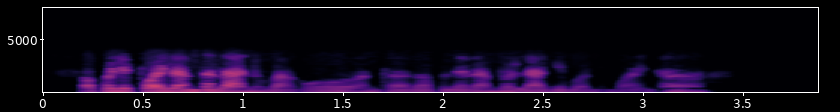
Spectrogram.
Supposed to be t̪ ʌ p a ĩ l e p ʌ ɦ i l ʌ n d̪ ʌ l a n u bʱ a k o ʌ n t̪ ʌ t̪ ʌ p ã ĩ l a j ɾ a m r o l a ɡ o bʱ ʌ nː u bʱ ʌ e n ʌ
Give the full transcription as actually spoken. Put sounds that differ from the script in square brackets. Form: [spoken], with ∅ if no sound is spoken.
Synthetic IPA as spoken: t̪ ʌ p a ĩ l e p ʌ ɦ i l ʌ n [t̪] ʌ l a n u bʱ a k o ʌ n t̪ ʌ t̪ ʌ p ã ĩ l a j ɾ a m r o l a ɡ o bʱ ʌ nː u bʱ ʌ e n ʌ

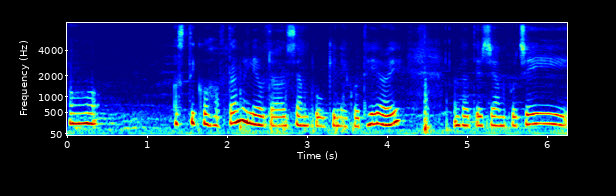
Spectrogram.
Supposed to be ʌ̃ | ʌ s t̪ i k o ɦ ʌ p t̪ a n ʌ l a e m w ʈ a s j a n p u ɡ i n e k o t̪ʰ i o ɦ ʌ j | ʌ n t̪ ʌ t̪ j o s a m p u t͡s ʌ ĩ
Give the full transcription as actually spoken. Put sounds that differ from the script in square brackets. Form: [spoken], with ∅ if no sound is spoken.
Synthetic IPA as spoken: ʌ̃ | ʌ s t̪ i k o ɦ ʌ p t̪ a [m] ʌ l [e] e [∅] w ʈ a s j a [m] p u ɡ i n e k o t̪ʰ i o ɦ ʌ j | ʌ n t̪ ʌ t̪ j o s a m p u t͡s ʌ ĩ

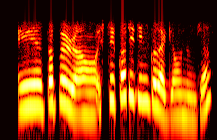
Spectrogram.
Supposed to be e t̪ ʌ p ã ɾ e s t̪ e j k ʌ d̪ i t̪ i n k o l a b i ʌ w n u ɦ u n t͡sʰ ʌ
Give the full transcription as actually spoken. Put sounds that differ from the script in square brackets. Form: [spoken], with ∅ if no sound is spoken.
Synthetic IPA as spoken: e t̪ ʌ p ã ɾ e s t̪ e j k ʌ [t̪] i [d̪] i n k o l a [ɡ] i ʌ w n u ɦ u n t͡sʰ ʌ

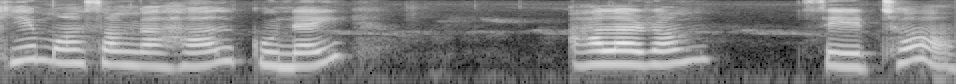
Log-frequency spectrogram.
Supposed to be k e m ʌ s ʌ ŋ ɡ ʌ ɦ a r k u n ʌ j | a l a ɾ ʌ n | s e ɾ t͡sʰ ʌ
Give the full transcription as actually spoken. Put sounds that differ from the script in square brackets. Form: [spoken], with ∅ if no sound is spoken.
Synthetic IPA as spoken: k e m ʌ s ʌ ŋ ɡ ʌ ɦ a [l] k u n ʌ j | a l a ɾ ʌ [m] | s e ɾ t͡sʰ ʌ

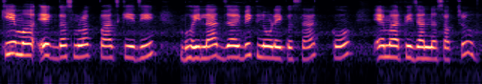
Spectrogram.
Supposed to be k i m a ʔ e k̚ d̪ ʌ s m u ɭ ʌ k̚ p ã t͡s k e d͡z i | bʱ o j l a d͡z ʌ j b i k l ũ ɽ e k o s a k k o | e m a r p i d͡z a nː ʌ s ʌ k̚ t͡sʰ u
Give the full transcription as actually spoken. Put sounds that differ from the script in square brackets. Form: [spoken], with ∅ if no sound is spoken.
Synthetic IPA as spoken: k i m [ʌ] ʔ e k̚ d̪ ʌ s m u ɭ ʌ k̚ p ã t͡s k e d͡z i | bʱ o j l a d͡z ʌ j b i k l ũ ɽ e k o s a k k o | e m a r p i d͡z a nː ʌ s ʌ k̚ t͡sʰ u

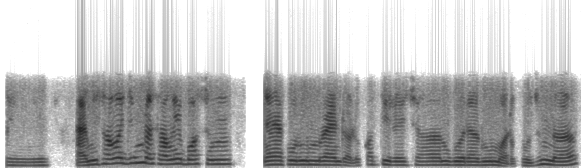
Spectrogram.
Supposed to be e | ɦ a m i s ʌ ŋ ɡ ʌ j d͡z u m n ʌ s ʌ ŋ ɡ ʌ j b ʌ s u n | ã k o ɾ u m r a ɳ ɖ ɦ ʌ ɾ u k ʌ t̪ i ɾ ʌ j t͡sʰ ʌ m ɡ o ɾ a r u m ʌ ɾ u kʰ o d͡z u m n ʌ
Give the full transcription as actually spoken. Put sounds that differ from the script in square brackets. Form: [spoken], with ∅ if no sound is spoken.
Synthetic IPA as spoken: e | ɦ a m i s ʌ ŋ ɡ ʌ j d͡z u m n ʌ s ʌ ŋ ɡ ʌ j b ʌ s u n | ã k o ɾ u m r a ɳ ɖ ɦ ʌ ɾ u k ʌ t̪ i ɾ ʌ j t͡sʰ ʌ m ɡ o ɾ a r u m ʌ ɾ u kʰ o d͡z u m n ʌ

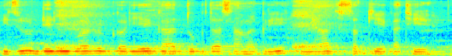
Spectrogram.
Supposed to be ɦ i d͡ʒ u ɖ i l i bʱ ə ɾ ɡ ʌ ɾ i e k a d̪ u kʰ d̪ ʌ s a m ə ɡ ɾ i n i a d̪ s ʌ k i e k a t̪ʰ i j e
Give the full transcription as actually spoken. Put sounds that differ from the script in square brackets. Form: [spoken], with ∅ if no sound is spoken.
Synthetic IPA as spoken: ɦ i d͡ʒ u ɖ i l i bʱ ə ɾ ɡ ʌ ɾ i e k a d̪ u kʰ d̪ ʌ s a m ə ɡ ɾ i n [j] a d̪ s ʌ k i e k a t̪ʰ i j e

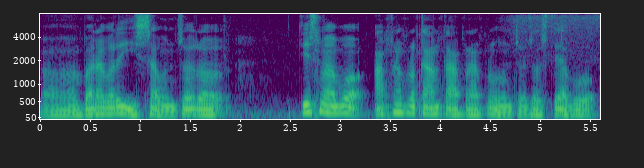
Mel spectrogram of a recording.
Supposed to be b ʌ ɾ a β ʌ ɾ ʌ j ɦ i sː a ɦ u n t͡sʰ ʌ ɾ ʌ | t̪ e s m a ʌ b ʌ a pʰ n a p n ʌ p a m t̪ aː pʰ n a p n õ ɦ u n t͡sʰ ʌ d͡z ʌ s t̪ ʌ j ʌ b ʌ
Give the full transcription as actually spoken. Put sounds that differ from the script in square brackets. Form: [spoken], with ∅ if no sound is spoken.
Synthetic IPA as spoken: b ʌ ɾ a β ʌ ɾ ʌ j ɦ i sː a ɦ u n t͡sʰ ʌ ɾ ʌ | t̪ e s m a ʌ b ʌ a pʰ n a p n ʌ [k] a m t̪ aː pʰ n a p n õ ɦ u n t͡sʰ ʌ d͡z ʌ s t̪ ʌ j ʌ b ʌ

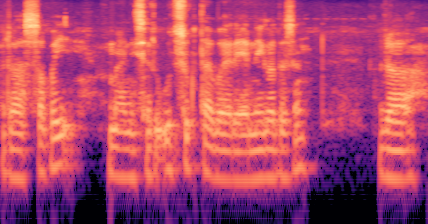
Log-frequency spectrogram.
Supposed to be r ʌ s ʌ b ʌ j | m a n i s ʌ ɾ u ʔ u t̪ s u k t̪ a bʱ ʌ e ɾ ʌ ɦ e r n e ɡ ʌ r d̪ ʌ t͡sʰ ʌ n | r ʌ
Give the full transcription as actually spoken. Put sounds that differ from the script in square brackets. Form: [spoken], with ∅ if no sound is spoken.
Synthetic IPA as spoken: r ʌ s ʌ b ʌ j | m a n i s ʌ ɾ u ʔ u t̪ s u k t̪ a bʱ ʌ e ɾ ʌ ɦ e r n e ɡ ʌ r d̪ ʌ t͡sʰ ʌ n | r ʌ

